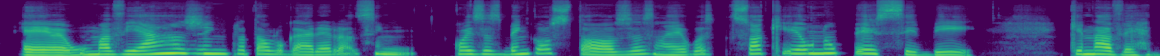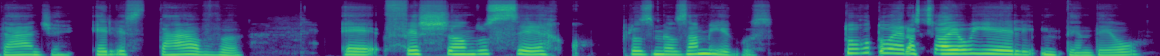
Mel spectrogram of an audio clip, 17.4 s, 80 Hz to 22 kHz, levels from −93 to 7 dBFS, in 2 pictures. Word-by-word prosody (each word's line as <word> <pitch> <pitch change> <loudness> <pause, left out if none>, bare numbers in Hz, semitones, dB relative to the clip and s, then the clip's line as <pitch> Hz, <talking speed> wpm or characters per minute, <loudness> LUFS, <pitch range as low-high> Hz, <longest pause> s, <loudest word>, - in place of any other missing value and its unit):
é 180 -2 +4
uma 215 +6 +2
viagem 270 +4 +4
pra 255 -1 -6
tal 120 - -1
lugar, 160 +12 -2
era 210 +1 -2
assim, 255 -1 -3 0.3
coisas 245 -1 -1
bem 240 +4 0
gostosas, 240 -4 -1
né, 190 -3 -2
eu 195 - -4
gos 230 +2 -5 0.2
Só 270 +1 0
que, - - -11
eu 275 +1 +3
não 295 +2 +5
percebi 195 - -1 0.7
,que 240 - -1
na 240 -1 +6
verdade 190 0 -4
ele 215 +1 -2
estava, 200 -5 -3 0.7
eh, 210 -1 0
fechando 235 -1 +1
o 255 - -2
cerco 235 -2 -1 0.3
para 235 - -4
os 225 +1 -3
meus 225 0 0
amigos. 245 -6 0 0.5
Tudo 305 +2 0
era 285 -2 +3
só 265 +1 +3
eu 270 +1 +6
e 275 -1 0
ele, 240 -5 +2
entendeu? 180 +1 -4
230 Hz, 135 wpm, -20 LUFS, 195-255 Hz, 0.7 s, na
